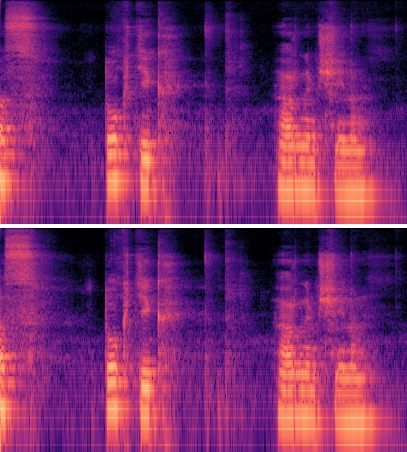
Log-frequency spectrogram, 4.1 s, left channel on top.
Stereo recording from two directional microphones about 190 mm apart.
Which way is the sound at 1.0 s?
25° right (ahead or behind).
